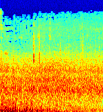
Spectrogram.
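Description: Steady low rumble of road traffic, with no distinct engine or horn standing out.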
